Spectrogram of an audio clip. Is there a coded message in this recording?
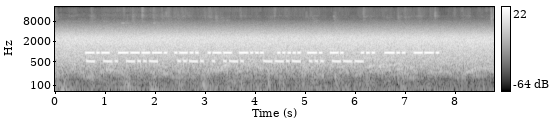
Yes: Morse code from 0.5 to 7.7 s, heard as two keyed tones, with radio static and the noise of a crowd indoors. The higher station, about 24 wpm, 930 Hz: K9LWB 5NN SDG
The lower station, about 21 wpm, 510 Hz: TNX FER QSO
